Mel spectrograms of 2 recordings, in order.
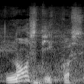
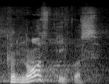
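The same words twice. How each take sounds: First: The word begins without any G sound. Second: The word begins with an audible G sound.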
